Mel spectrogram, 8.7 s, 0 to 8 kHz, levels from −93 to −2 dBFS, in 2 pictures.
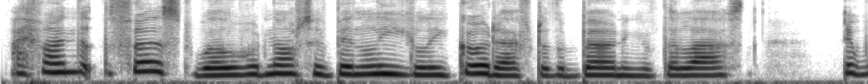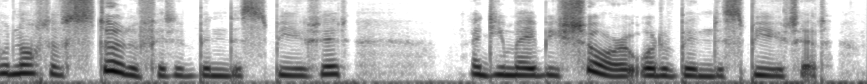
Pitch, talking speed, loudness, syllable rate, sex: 235 Hz, 265 wpm, -17 LUFS, 6.2 syllables/s, female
